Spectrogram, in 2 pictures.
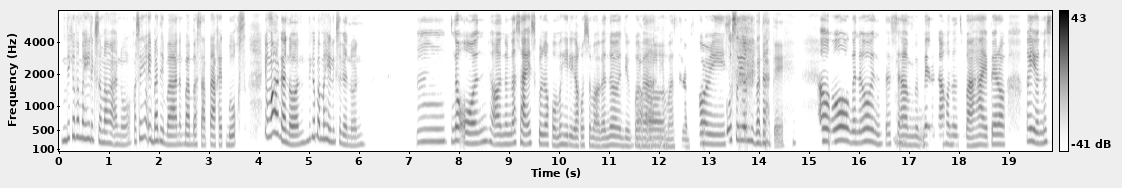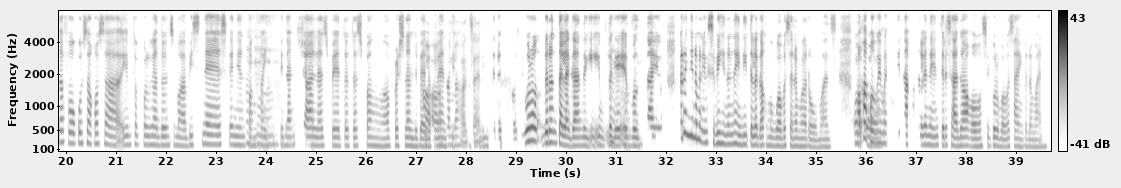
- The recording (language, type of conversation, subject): Filipino, podcast, Paano nakatulong ang hilig mo sa pag-aalaga ng kalusugang pangkaisipan at sa pagpapagaan ng stress mo?
- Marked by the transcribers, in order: tapping; other background noise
